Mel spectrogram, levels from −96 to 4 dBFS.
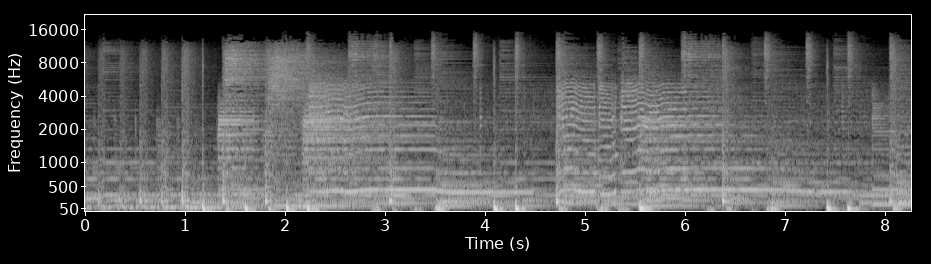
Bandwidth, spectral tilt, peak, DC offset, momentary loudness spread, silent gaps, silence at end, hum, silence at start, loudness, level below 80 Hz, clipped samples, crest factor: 15.5 kHz; -4.5 dB/octave; -2 dBFS; under 0.1%; 8 LU; none; 0 s; none; 0 s; -21 LUFS; -26 dBFS; under 0.1%; 20 dB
